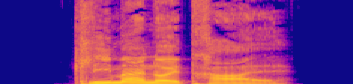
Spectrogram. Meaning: carbon neutral
- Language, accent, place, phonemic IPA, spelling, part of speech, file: German, Germany, Berlin, /ˈkliːmanɔɪ̯ˌtʁaːl/, klimaneutral, adjective, De-klimaneutral.ogg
